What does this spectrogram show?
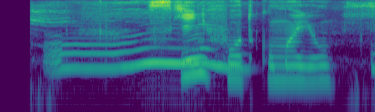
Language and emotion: Russian, neutral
